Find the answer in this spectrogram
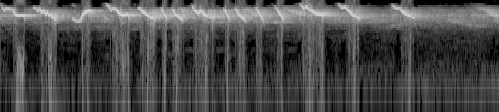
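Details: Rapid ngalas song of a white-eye, used to get other white-eyes to sing. Thin, high chirps follow one another at about four per second in a steady, shrill twitter.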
